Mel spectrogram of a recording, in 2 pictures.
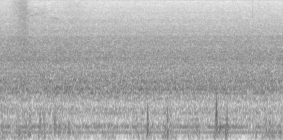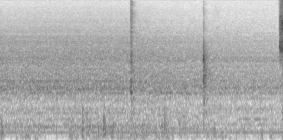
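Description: A small DIY HEPA air purifier fan powered over USB runs steadily, giving a continuous faint whooshing airflow hum with a light tonal whine, close and unchanging throughout.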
